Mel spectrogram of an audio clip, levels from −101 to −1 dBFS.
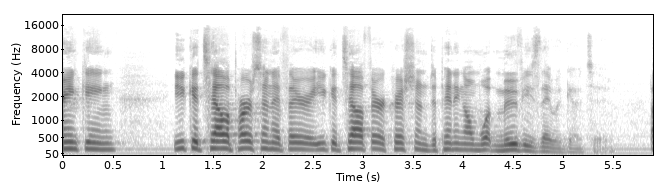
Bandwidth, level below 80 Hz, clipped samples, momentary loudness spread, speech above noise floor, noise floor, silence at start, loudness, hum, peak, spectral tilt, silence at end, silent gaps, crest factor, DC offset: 16 kHz; -82 dBFS; under 0.1%; 15 LU; 31 dB; -73 dBFS; 0 s; -42 LUFS; none; -20 dBFS; -5.5 dB/octave; 0.6 s; none; 24 dB; under 0.1%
